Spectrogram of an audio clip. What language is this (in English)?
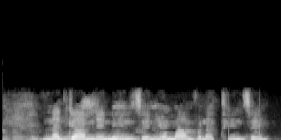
Kinyarwanda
